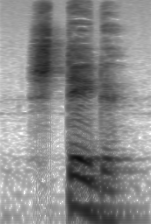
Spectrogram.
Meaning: 1. genitive/dative singular of stad 2. alternative form of stad
- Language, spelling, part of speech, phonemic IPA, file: Dutch, stede, noun, /ˈstedə/, Nl-stede.ogg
